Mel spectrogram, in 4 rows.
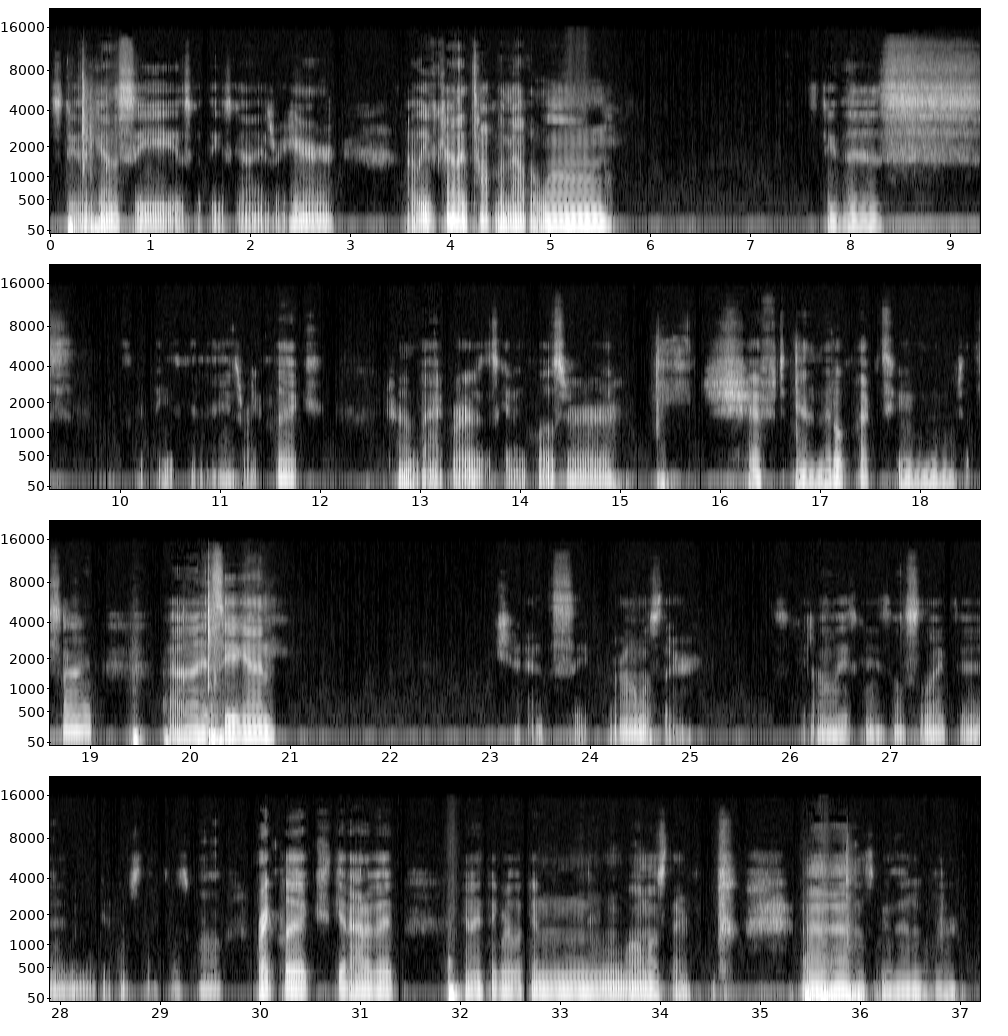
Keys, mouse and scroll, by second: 0.2 c, 0.8 c, 11.6 middle click, 15.6 middle click, 20.2 c, 36.0-37.2 middle drag.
